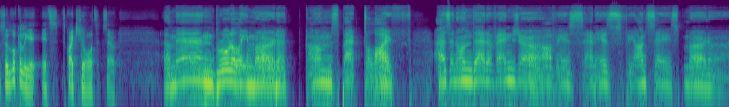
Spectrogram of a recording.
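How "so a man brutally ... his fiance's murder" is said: raspy, gravelly voice in a slow, drawn-out drawl. Asked to do his Wincott for a film synopsis: gravelly Michael Wincott impression. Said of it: "That was full gravel".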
